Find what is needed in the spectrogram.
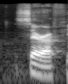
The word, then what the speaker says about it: Seraph: Seraph of the End. – You were actually very close. – Is it Seraph? It's Seraph, yeah.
